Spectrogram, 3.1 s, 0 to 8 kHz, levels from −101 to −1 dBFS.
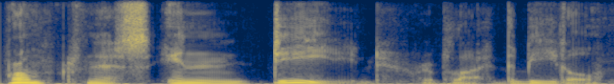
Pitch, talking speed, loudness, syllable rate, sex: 100 Hz, 100 wpm, -20 LUFS, 3.3 syllables/s, male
